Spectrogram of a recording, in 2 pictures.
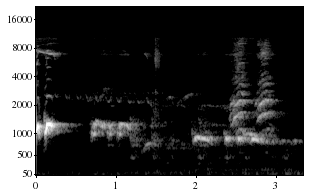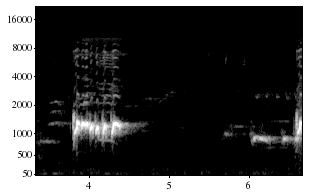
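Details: Zebra dove used as a lure in trapping, giving soft rolling coos, a low trailing note, one loud quickly stuttered coo, and fainter phrases after it.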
